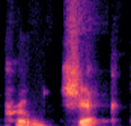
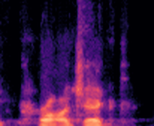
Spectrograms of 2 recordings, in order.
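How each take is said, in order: First: "project" with the stress on its second syllable, slowly; verb stress. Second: "project" with the stress on its first syllable; noun stress. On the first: Teacher contrasts a different word, stress on second syllable. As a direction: lean on JECT in "project", drawn out. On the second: Teacher gives another example word, stress on first syllable. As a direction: say "project" as a noun, weight on PRO. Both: Shown as a demonstration. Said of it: "where you put the accent".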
